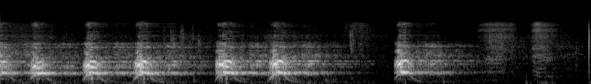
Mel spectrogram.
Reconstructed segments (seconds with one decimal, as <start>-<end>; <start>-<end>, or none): none

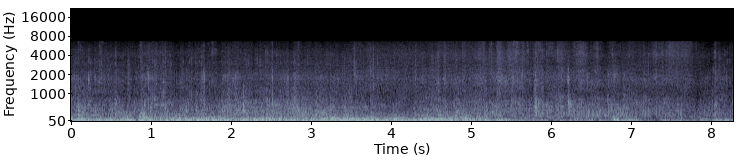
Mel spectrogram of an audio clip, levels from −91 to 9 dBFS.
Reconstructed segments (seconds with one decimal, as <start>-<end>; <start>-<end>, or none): 1.8-5.5; 7.0-7.9

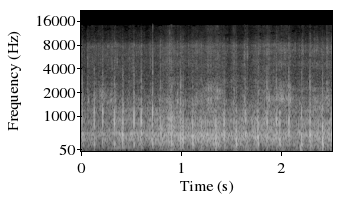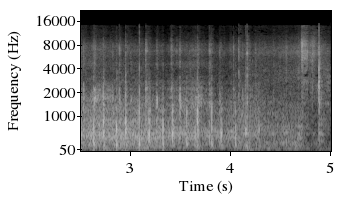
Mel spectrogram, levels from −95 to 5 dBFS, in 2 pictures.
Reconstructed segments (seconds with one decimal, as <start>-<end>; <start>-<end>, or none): none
